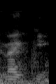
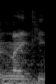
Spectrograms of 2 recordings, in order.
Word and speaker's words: Nike: But It's Nike because that's they take it from the Greek god or whatever.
